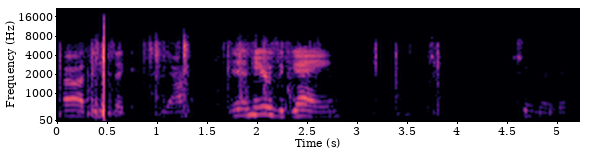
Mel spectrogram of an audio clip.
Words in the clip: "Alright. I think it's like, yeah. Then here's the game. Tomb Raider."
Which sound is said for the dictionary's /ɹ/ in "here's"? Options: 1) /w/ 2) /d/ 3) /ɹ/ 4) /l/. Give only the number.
3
